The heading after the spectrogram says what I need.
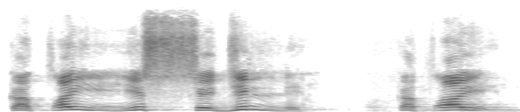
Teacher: طا کو موٹا کرتے ہوئے، یا مشدد ہے اور پھر آگے سین کے ساتھ بھی مل رہی ہے، ملانا بھی ہے اور مضبوطی کے ساتھ، اس میں کسی قسم کا کوئی ضعف یا ڈھیلا پن نہ آ جائے۔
